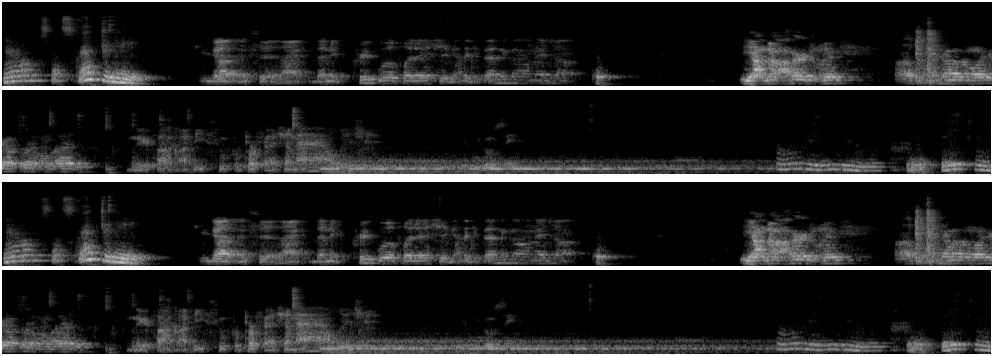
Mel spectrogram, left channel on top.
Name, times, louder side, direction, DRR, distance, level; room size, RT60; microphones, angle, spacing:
voice 1, 0.0-1.4 17.6-18.7 18.9-19.7, left 1 dB, 55° left, -3 dB, 0.5 m, -29 dB
voice 2, 2.0-5.7 9.1-9.5 11.1-13.8 18.8-19.0, right 2 dB, 25° right, 2 dB, 0.4 m, -36 dB
voice 3, 7.4-10.8 14.3-15.1 16.6-16.9, left 2 dB, ahead, -5 dB, 0.9 m, -30 dB
sound 1, 13.1-18.0, left 1 dB, 60° right, 0.7 m, -37 dB
2.3 x 2.2 x 2.8 m, 0.43 s
head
